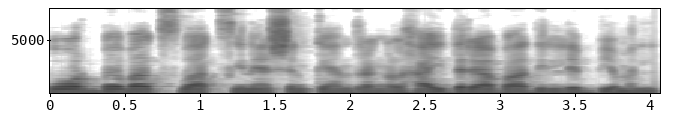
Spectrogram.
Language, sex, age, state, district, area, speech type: Malayalam, female, 30-45, Kerala, Malappuram, rural, read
